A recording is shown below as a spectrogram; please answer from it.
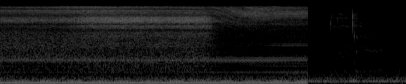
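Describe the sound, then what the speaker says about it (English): Red nail color sprays in a continuous hiss over the edges of a leaf stencil on a nail, then cuts off, leaving faint handling noises. "Now with red, we're going to spray the edges of our leaf."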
